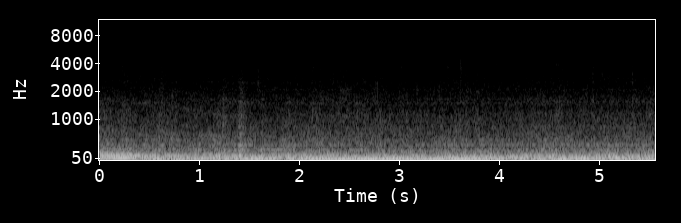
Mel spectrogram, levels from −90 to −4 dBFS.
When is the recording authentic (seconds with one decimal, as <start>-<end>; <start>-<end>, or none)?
1.7-4.4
